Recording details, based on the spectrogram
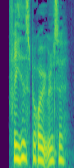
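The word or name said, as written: FRIHEDSBERØVELSE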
